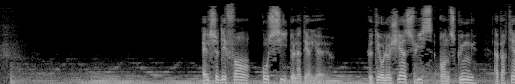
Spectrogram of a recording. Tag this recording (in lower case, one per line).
music
speech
